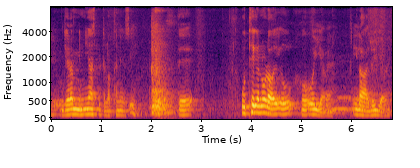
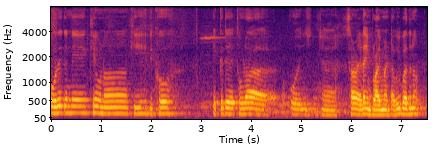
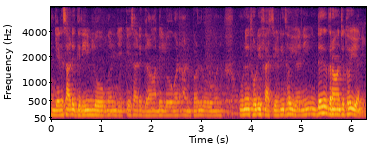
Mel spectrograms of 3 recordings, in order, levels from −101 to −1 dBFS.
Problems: constant background noise, echo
